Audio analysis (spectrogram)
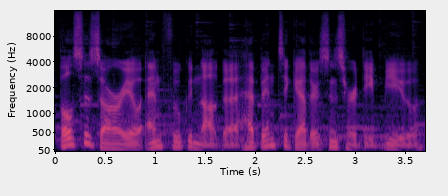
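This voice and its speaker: Deep-voiced man narrating a documentary. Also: a little fast. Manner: steady storytelling delivery. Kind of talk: scripted narration. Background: soft music.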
